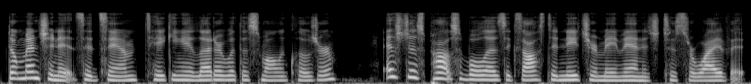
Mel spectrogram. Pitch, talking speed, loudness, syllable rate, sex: 210 Hz, 185 wpm, -18 LUFS, 5.6 syllables/s, female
